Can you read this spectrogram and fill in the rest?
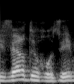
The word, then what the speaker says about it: Vert de Rosée: Donc, ça s'écrit V-E-R-T-D-E-R-O-S-E-E. E e e. Et ça, c'est Vert de Rosé.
